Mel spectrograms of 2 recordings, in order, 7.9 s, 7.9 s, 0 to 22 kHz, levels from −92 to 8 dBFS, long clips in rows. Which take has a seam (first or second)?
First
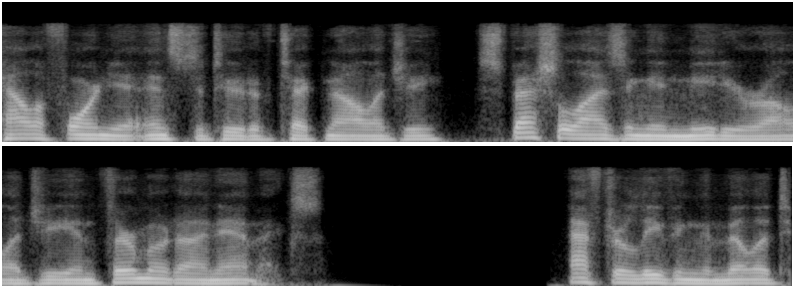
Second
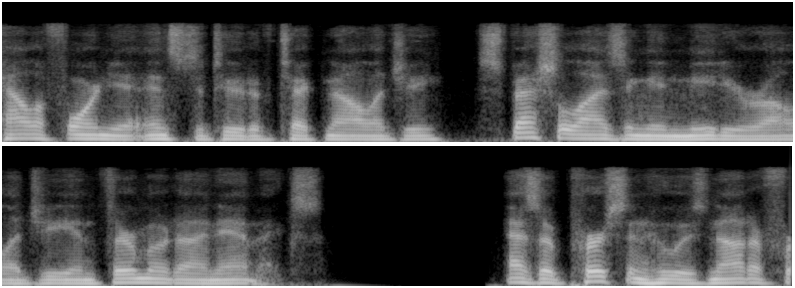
second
